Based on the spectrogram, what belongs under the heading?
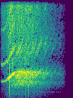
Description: Cri de Cupcanaille dans Pokémon Épée et Bouclier.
